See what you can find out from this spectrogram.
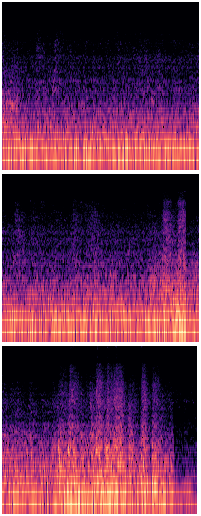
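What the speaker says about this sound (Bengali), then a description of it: "এই যে দেখতে পাচ্ছেন আমাদের ট্রেন দাঁড়িয়ে আছে" A train stands at Vijayawada station, filling the scene with a loud, continuous low rumble of engine and platform noise that surges near the end, with no clear speech.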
